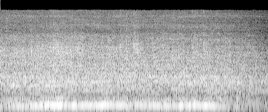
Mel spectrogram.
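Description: Model train's small electric motor running, its wheels rolling on the track: a steady hum with a light hiss that dies away shortly before the end.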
